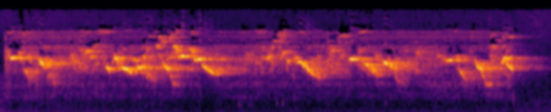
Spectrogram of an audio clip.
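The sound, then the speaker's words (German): A bird sings a fluting, whistled song of repeated high phrases with swooping, sliding notes, continuing steadily for several seconds with no one talking. “Ich würde den jetzt mal gern abspielen. Ein, also ein richtiges Flöten.”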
